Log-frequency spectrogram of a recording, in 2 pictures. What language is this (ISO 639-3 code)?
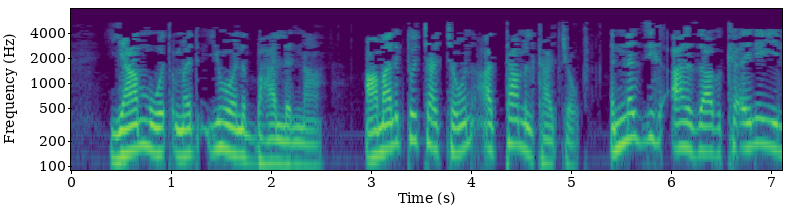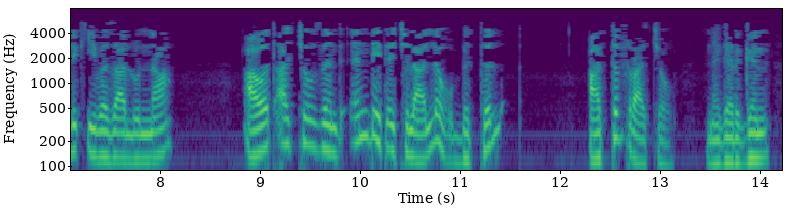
amh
